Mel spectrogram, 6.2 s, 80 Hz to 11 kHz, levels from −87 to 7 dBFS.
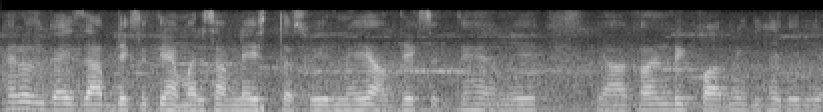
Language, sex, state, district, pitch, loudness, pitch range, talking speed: Hindi, male, Rajasthan, Bikaner, 160 Hz, -16 LUFS, 155-165 Hz, 225 wpm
